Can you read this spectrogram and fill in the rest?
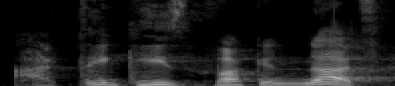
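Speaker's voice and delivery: unvoiced whisper aside; conspiratorial whisper. Real, not acted. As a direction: whisper it behind his back. Aside about the therapist.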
